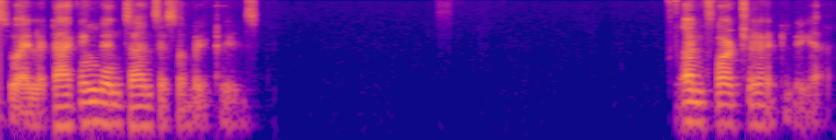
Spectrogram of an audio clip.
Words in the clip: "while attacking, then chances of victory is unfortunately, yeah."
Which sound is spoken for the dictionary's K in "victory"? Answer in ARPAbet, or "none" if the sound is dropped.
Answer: none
